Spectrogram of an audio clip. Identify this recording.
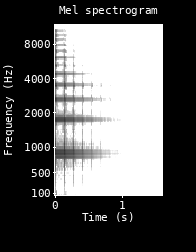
Simple free sound effects for your game!
blip, effect, game, sfx, sound, sound-effect, videogame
